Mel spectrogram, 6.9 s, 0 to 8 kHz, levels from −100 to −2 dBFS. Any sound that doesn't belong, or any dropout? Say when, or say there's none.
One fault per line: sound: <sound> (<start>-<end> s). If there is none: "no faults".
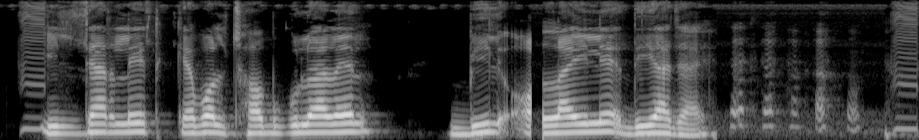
sound: dropout (4.0-4.1 s)
sound: laugh (5.5-6.5 s)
